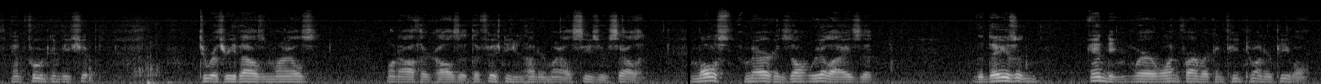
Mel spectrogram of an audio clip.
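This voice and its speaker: Amid noticeable background noise, a man with a medium pitch talks at a fairly quick pace, with long, frequent pauses. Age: 70s. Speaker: energy educator and author. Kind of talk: explanatory talk to students.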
